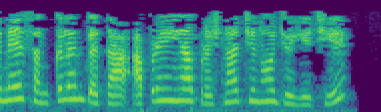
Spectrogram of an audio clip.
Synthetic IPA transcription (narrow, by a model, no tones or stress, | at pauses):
nesəŋkələnkəɾt̪aʔapəɽ̃eə̃ɦjãpɾəʃnat͡ʃənɦõd͡ʒoijet͡ʃʰie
